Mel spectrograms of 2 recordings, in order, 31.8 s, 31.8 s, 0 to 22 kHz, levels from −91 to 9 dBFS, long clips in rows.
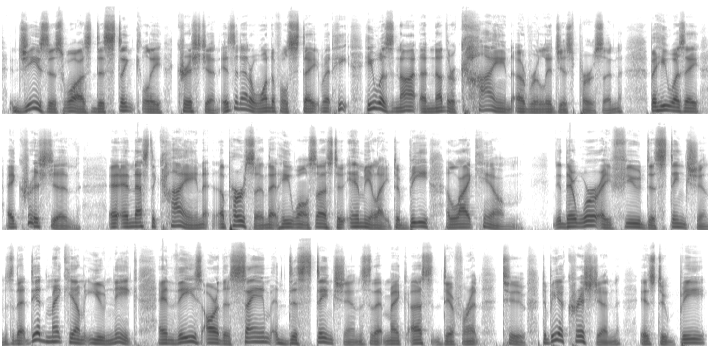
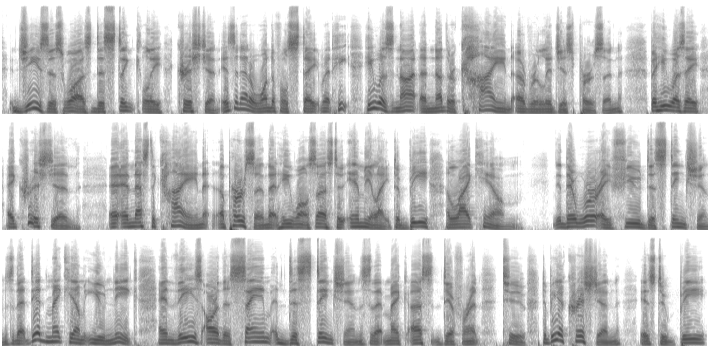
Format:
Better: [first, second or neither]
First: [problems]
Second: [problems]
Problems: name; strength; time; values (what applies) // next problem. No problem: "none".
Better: first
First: none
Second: distortion; slight; 10 dB below the speech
